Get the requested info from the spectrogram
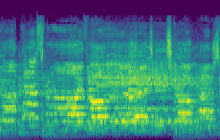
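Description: A small mixed group of voices singing a slow sacred song in harmony, holding each note for about half a second to a second.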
